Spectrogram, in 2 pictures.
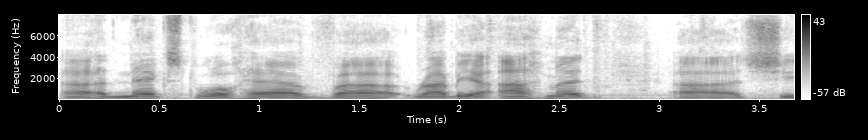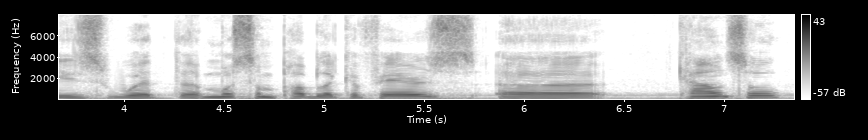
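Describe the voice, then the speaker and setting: A man moderating a news conference, introducing a speaker in a halting, hesitant way. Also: mid-range voice, a little mellow, slight background noise.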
